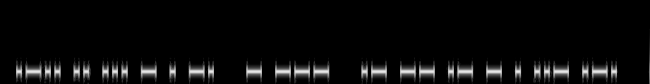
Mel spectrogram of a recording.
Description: Morse code, heard as a keyed tone, about 25 wpm, 600 Hz. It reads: LISTEN TO AMATEUR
